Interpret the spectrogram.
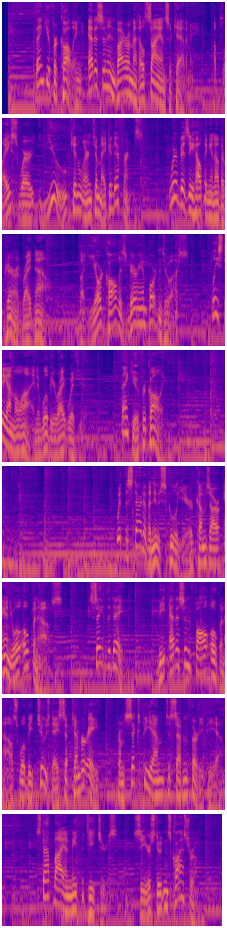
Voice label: Voice Talent IVR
